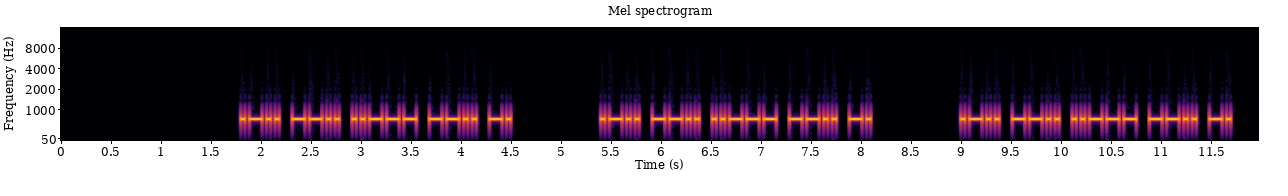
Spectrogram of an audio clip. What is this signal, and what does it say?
Morse code, heard as a keyed tone, about 28 wpm, 700 Hz. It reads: LZ2ZN LZ2ZN LZ2ZN
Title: DXCC-100 Call Signs - 5 Characters - Repeated 3x - 28wpm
